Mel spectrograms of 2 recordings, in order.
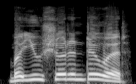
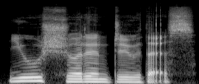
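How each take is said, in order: First: High-pitched playful reproach; mock scolding. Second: Said in the usual way. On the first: Narrator half-disapproving of the theft, mock scolding.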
